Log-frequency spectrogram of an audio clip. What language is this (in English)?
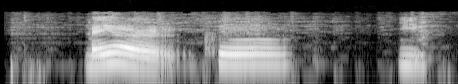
Chinese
